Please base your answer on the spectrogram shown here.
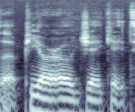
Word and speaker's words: PROJKT: If somebody wants to look us up, it's PROJKT. It's spelled a little weird.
